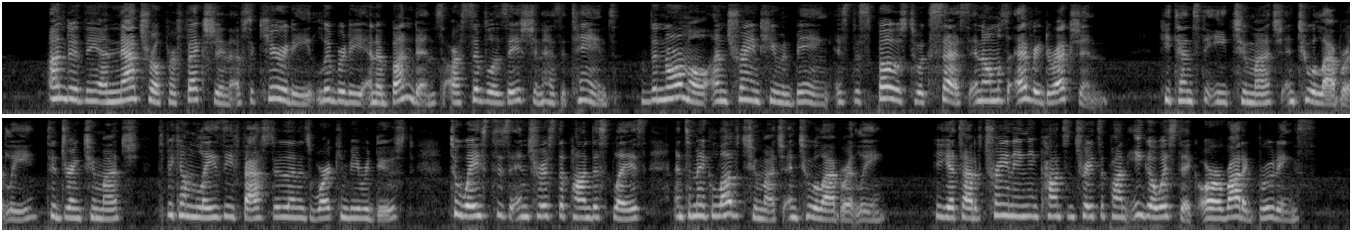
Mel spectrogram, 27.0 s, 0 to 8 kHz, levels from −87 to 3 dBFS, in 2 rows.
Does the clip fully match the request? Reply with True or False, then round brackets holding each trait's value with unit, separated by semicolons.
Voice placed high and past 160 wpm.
True (235 Hz; 170 wpm)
